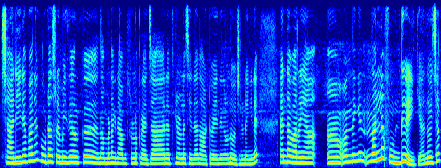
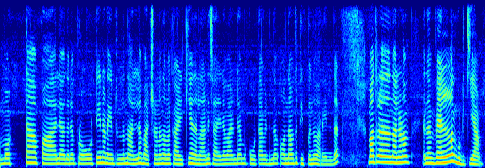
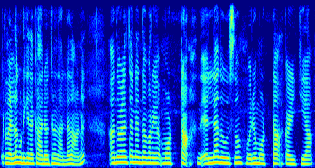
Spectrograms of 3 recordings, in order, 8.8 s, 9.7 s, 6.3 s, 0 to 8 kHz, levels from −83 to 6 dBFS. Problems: background sounds at intervals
